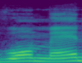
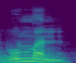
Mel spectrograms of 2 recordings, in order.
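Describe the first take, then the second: First: It begins with 'woh' and ends with 'man'. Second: It begins with 'woo' and ends with 'mun'. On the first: The speaker calls it wrong. "इसको वो मैन नहीं पढ़ना है" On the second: The speaker calls it right. "अब इसको वुमन पढ़ना है"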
